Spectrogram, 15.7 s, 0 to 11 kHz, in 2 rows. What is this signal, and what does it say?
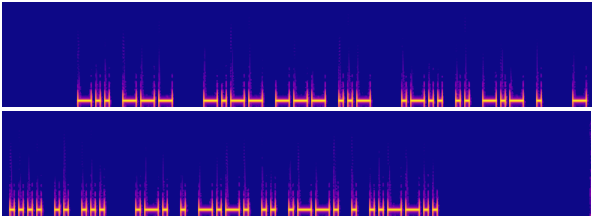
Morse code, heard as a keyed tone, about 20 wpm, 700 Hz. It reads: DO YOU LIKE THIS RECIPE?
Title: Sentences from Top 1200 Words 20wpm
